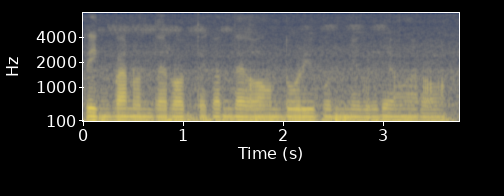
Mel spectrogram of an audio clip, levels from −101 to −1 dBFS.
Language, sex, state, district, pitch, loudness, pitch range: Chakma, male, Tripura, Unakoti, 105 Hz, -19 LUFS, 100-105 Hz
